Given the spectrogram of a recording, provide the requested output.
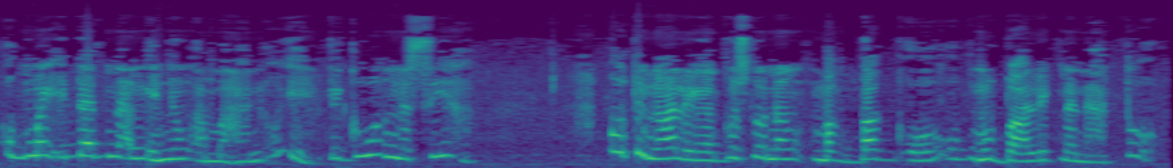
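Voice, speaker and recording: A woman's voice: fairly high pitch, lively intonation, measured pace. A woman with a Cebuano Filipino accent playing a forgiving, self-sacrificing middle-aged mother in a Bisaya radio drama. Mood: soothing, pleading. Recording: muffled lo-fi radio drama, noisy background.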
